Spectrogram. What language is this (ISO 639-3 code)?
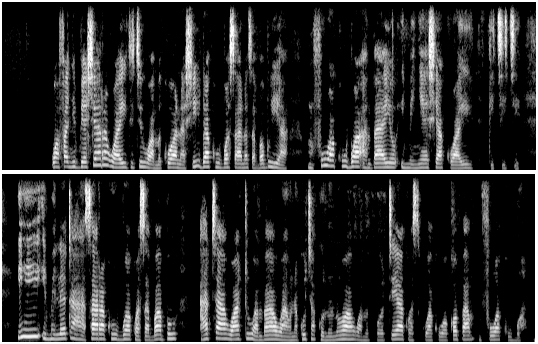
swa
